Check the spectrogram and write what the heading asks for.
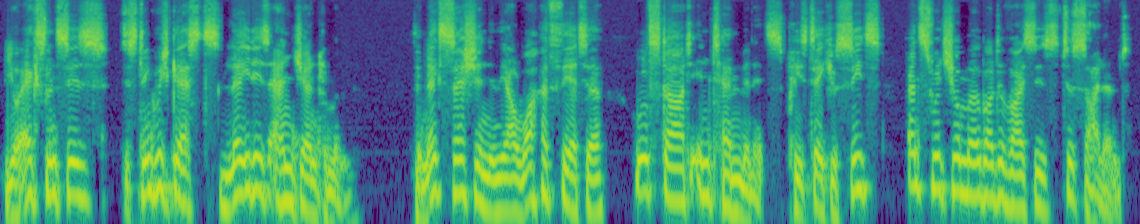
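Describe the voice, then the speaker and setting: A man making a slow, formal venue announcement over the intercom. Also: a little high, animated, no echo. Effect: over the intercom, public address loudspeaker.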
